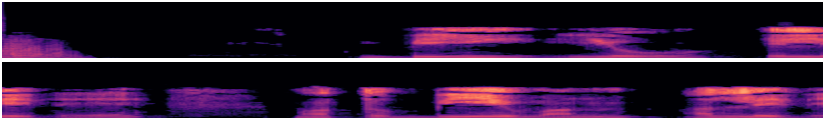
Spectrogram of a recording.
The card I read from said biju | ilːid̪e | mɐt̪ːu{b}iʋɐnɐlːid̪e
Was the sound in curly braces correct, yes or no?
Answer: yes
